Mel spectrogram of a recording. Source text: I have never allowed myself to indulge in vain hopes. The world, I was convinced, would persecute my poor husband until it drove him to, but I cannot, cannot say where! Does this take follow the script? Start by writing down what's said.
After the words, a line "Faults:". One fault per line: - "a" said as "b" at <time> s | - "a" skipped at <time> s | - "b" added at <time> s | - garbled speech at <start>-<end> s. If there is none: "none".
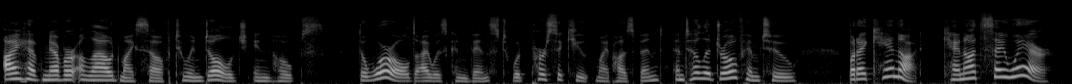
I have never allowed myself to indulge in hopes. The world, I was convinced, would persecute my husband until it drove him to, but I cannot, cannot say where!
Faults:
- "vain" skipped at 2.7 s
- "poor" skipped at 6.1 s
